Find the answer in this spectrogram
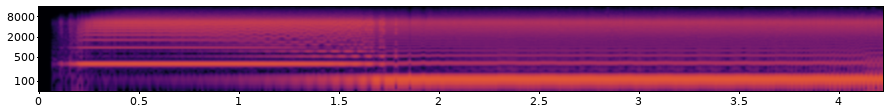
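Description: Electronic music: a held synthesizer chord over a steady bass tone, starting sharply at the very beginning.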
